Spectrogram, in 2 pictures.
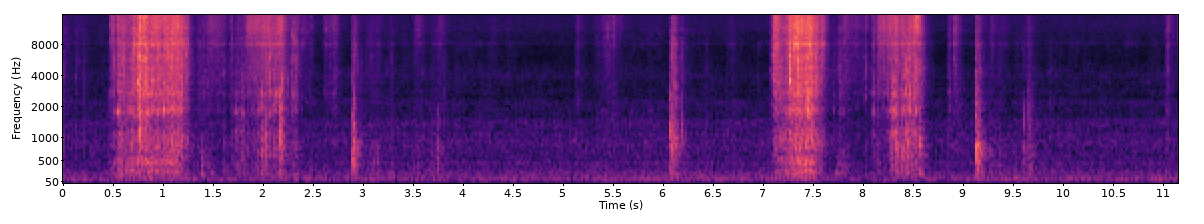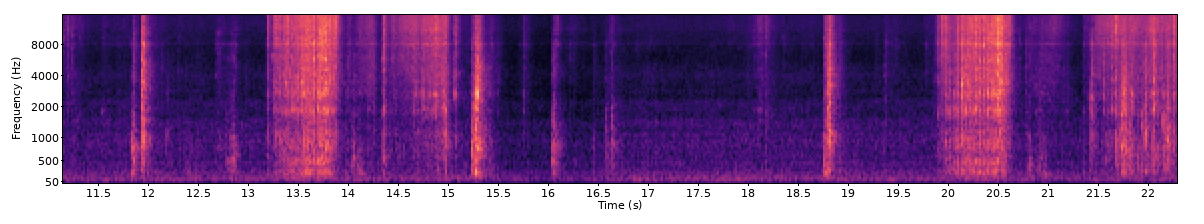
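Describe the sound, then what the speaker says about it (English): Playing cards are shuffled again and again, each riffle a short crisp flutter, separated by quieter handling and pauses. "I love it when I can shuffle cards and they shuffle nice and easy"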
